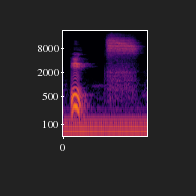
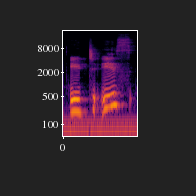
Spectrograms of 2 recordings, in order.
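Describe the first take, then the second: First: Said contracted into one short syllable. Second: Said as two separate full words.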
